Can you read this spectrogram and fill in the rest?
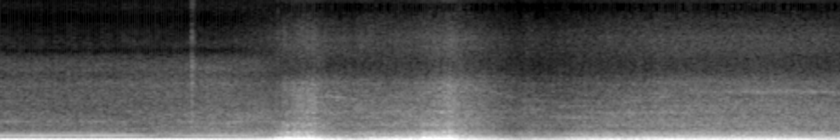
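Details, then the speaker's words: Truck diesel engine just after an in-frame overhaul, first start and rev; a deep, steady rumble picks up smoothly and settles back evenly, sounding healthy, though a bad injector was later found. "So we're done with the Inframe. Crank up. Ran good. Sounded good."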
